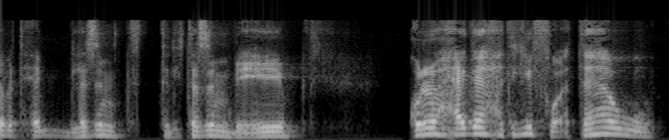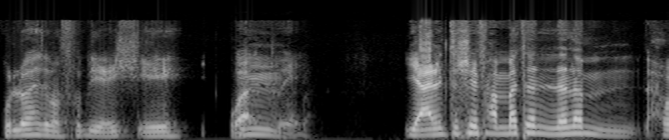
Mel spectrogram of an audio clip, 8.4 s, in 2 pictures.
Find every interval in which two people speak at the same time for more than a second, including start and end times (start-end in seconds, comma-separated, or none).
none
